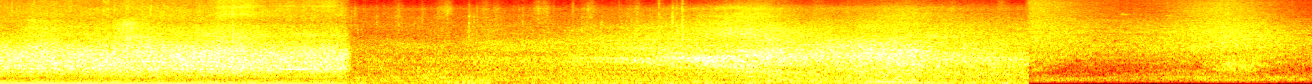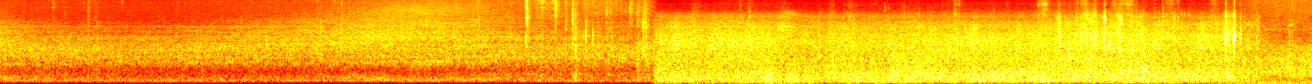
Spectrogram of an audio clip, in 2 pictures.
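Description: Outdoor noise in several short cuts: wind rushing over the microphone of a moving bicycle rider, then road traffic with a swell that rises and falls, and a quieter stretch before the noise comes up again near the end.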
